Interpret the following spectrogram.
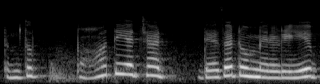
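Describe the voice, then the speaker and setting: A woman's voice: extremely high pitch, moderate pace, highs cut off. A woman voicing a playful, apologetic young husband who is a police officer, in an amateur fan dub. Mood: coaxing. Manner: coaxing, playful pleading.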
